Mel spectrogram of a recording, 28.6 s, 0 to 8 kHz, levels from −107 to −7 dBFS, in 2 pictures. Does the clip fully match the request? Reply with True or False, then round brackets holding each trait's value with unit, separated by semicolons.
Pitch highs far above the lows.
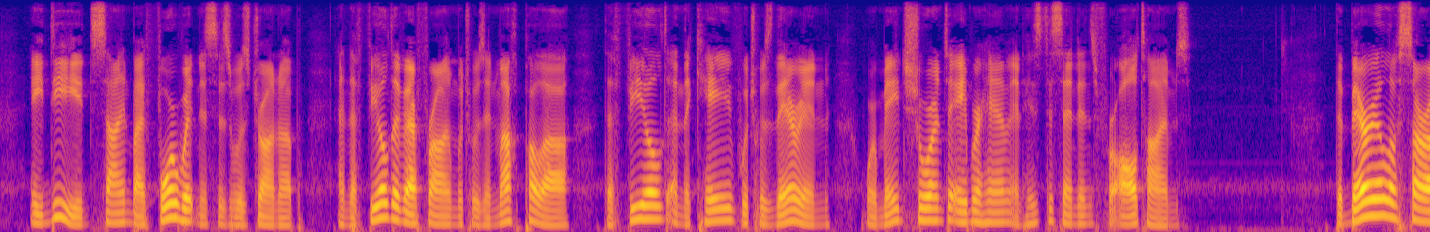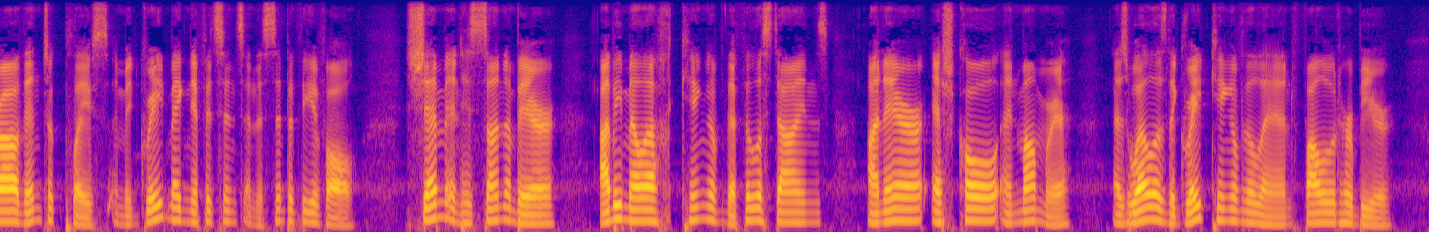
True (5.8 semitones)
